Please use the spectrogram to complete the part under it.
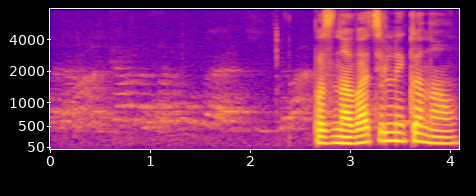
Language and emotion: Russian, neutral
